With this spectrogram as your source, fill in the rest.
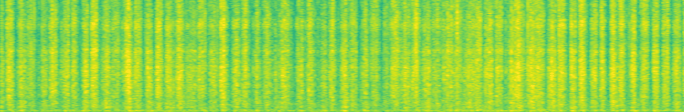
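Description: Both hands with medium black-painted nails scratch and tap fast across the gritty surface of a flat silver glitter-covered sheet lying on a table. The result is a continuous, bright, sandy rasp that pulses in rapid, somewhat uneven strokes of about four per second, with very little low end.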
